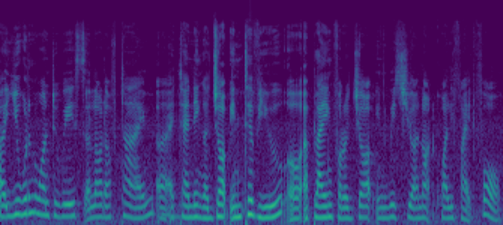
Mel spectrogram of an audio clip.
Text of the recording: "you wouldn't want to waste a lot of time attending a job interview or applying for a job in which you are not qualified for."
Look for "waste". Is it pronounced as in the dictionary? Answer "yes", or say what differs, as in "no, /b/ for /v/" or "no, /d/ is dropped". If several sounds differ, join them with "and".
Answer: yes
